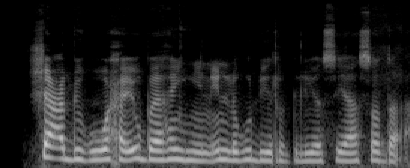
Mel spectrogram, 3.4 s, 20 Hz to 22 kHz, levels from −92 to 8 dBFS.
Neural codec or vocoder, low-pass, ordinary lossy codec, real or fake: vocoder, 44.1 kHz, 128 mel bands every 512 samples, BigVGAN v2; 19.8 kHz; Opus, 64 kbps; fake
